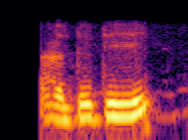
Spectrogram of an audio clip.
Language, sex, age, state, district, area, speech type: Manipuri, male, 60+, Manipur, Imphal East, rural, conversation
